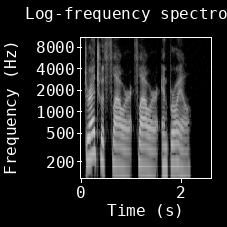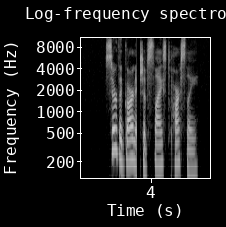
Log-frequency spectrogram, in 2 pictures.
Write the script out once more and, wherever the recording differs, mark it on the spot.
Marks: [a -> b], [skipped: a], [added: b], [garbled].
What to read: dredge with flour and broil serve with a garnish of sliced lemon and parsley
dredge with flour [added: flour] and broil serve [skipped: with] a garnish of sliced [skipped: lemon and] parsley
